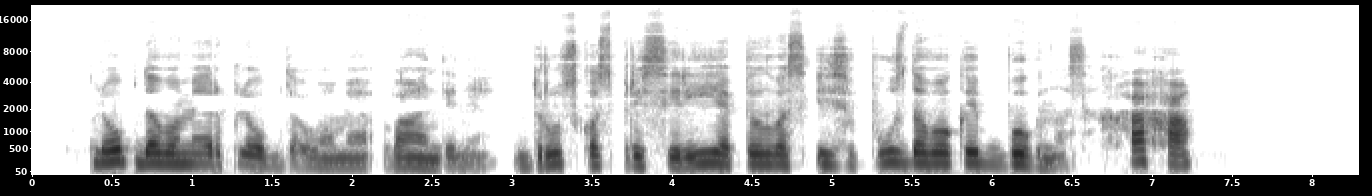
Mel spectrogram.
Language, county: Lithuanian, Utena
